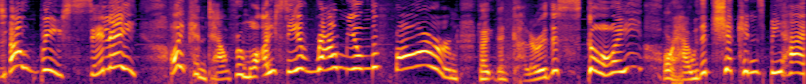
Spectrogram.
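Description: This is a cartoonish character voice at an extremely high pitch. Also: moderate pace. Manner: warm, folksy, matter-of-fact.

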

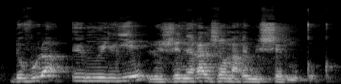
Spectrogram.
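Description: An animated tone from a man, with audible room echo and a quiet background. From Congo-Brazzaville. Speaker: pastor and diaspora live streamer; pastor, diaspora live streamer. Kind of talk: improvised political live stream monologue. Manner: animated, repetitive exhortations. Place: office. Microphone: phone near.

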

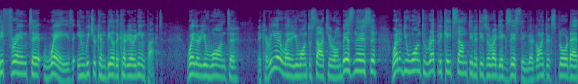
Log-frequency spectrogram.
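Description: This man talks at a fairly quick pace. His pitch shows ordinary variation. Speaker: session host. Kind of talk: event hosting address. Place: stage. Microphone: headset.

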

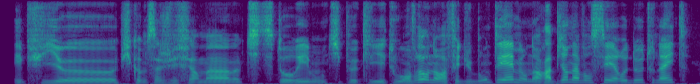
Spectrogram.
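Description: A man speaks at a fairly quick pace and a fairly high pitch, with very wide pitch swings and hardly any pauses. The sound is dry, with no echo. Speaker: streamer. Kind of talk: live stream reaction chat. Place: home room. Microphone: headset.

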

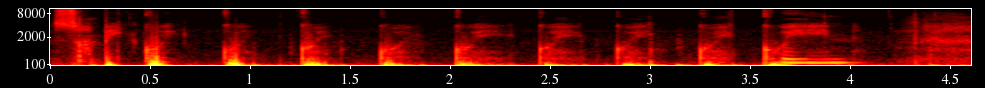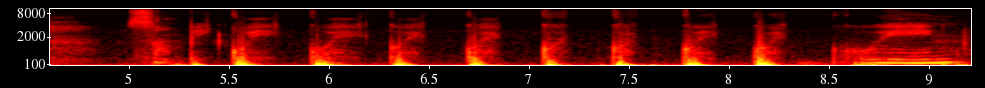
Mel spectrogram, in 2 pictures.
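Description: A woman whispers in a breathy, put-on character voice. She goes at a very slow pace with long, frequent pauses. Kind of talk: ASMR role play. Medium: role play. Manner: whispered, breathy; sassy.

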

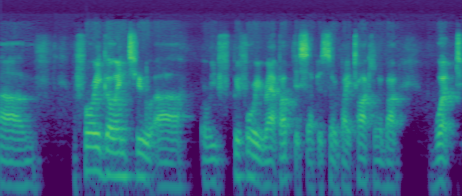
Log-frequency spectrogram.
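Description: Somewhat breathy and dark, mellow in tone, a man speaks at a moderate pace with a fairly low pitch. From US Midwest, Chicago suburbs. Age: 30s. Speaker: podcast host, mind coach. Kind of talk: casual chat. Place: home room. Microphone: video call.

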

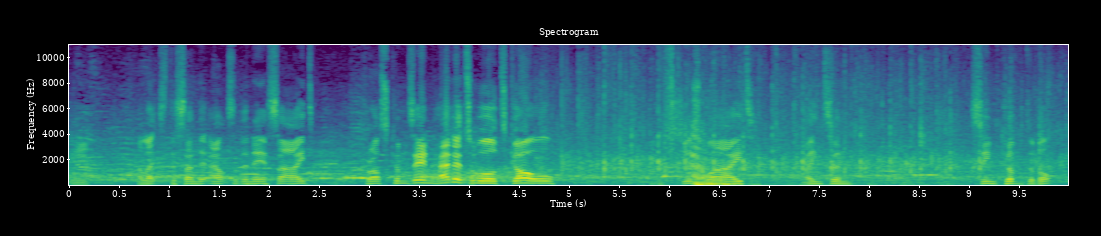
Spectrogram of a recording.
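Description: With a British accent, a man speaks in a fairly high voice at a fairly slow pace, his pitch varying in an ordinary way. The sound is dry with no echo, and crowd noise carries in the background. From Britain. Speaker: football commentator. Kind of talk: commentary. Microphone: headset.

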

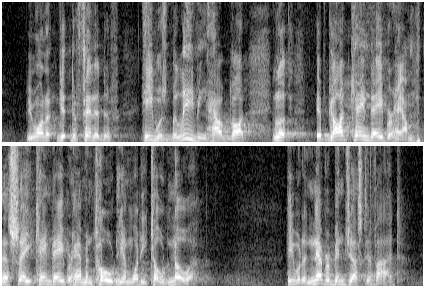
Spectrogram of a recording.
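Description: The man's speech, lively in intonation and fairly quick in pace, sits over a quiet background. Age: 50s. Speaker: pastor. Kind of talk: sermon. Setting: church. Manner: animated. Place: church. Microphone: lapel.

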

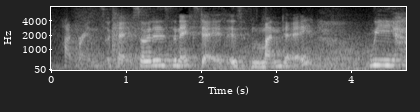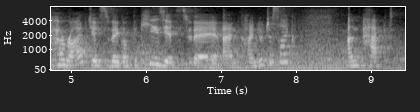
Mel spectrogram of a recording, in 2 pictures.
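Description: Noticeable background noise sits under a woman's voice. She keeps a moderate pace with ordinary pitch variation. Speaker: vlogger. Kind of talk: casual vlog chat. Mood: a little stressed, self-conscious. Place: empty room. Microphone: phone near.

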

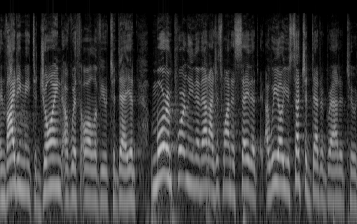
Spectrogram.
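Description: A woman talks at a fairly quick pace with hardly any pauses. Her loudness swings widely over a quiet background. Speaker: conference speaker. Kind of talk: speech. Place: hall. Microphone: podium.

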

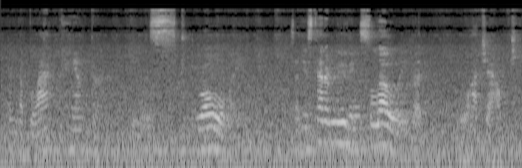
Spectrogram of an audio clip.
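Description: A woman speaks at a very slow pace. There is loud background noise. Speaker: library storyteller. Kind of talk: children's story reading. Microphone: camera far.

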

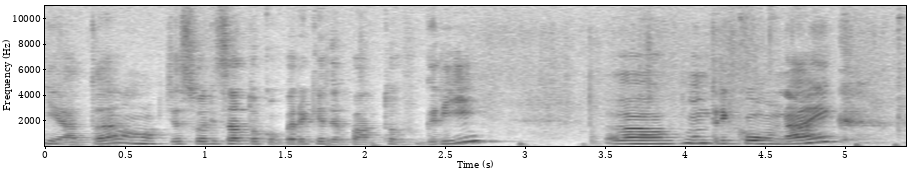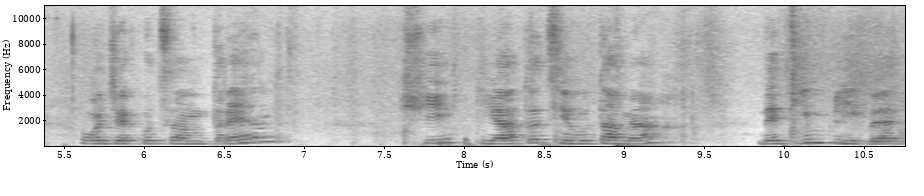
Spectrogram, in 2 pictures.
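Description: A woman speaks at a fairly high pitch and a very slow pace, with ordinary pitch variation. Noticeable background noise runs under her voice. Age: 40s. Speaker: fashion vlogger. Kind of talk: fashion haul vlog. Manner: enthusiastic. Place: home room. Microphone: camera far.

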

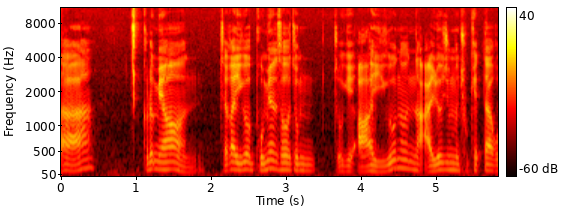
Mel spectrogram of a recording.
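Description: The recording is very clean, with a silent background. A man speaks very slowly at a medium pitch. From Jeolla province, South Korea. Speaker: insurance claims adjuster. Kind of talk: casual lecture. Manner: chatty, filler-heavy.

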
